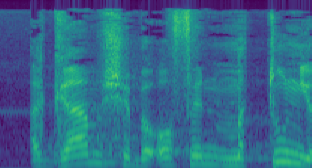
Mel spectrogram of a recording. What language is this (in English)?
Hebrew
